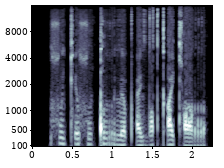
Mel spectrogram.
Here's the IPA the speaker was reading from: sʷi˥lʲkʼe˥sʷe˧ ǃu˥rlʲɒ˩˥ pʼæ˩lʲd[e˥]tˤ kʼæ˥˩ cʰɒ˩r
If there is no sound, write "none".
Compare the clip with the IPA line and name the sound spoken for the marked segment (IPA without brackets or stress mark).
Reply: e˥˩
